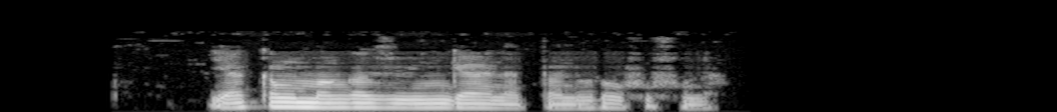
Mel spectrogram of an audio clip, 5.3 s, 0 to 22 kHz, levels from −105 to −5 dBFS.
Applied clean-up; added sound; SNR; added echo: none; none; none; none.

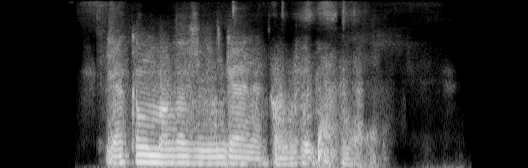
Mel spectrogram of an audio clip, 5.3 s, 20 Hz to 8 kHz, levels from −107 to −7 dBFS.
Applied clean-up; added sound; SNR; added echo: neural mask model Resemble Enhance denoiser.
